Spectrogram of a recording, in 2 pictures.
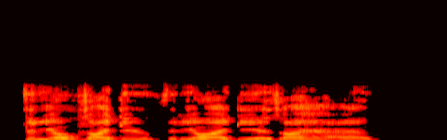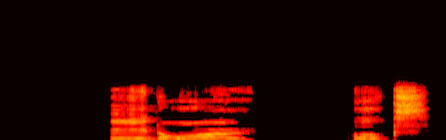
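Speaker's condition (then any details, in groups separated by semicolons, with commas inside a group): Cerebral palsy; wheelchair, needs transfer help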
